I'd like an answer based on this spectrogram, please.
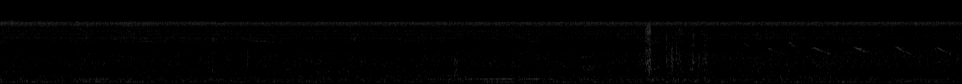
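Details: A dense, even whine of cicadas fills a summer day. Near the middle comes one sharp click, then a bird gives a short series of faint descending chirps.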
